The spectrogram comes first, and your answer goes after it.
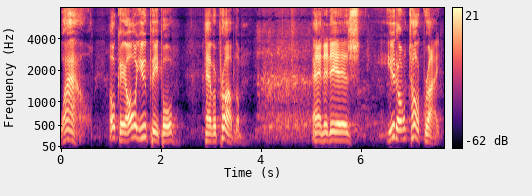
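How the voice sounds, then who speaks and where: Against noticeable background noise, a man with a high pitch speaks at a very slow pace with long, frequent pauses, lively intonation and very even loudness. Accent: American. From Arkansas. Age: 80s+. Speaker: retirement community resident speaker. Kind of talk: humorous talk to an audience. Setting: auditorium with audience.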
